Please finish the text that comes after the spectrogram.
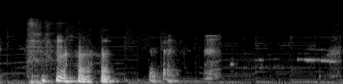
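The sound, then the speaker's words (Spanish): A street mattress vendor's loudspeaker announcement: an amplified, slightly tinny voice calls out in a few quick, clear bursts, then trails off into quiet street background. “Ahí viene el de los colchones.”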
